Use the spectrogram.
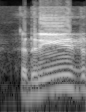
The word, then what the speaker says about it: read: यहाँ पे तीनों एक जैसे हैं, spelling READ, READ, READ, रीड यानी पढ़ना, लेकिन इसे बोलते समय अलग अलग पढ़ते हैं। रीड, रीड, रीड, कई लोग ऐसे बोलते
